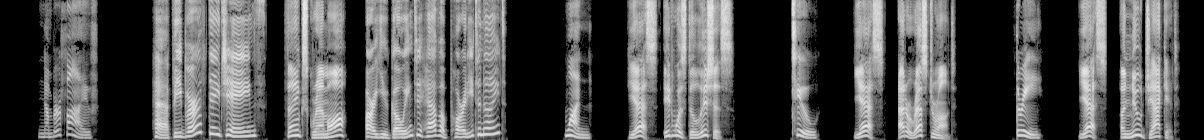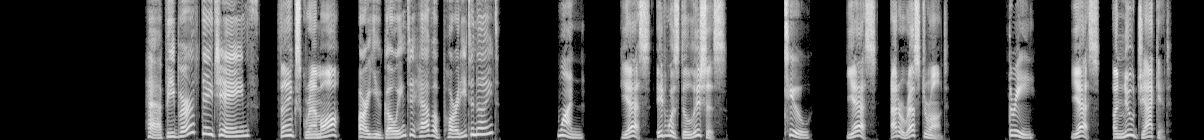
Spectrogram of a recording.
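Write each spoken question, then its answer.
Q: Are you going to have a party tonight?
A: 2: Yes, at a restaurant.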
